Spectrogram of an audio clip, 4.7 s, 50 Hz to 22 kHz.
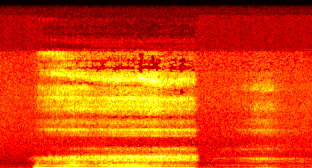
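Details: Single loud, low, rumbling snore lasting about 2.5 seconds, then quieter breathing, from a sleeping golden retriever: snoring.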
